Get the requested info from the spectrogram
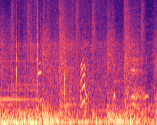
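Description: Labrador retriever giving short, excited yips and whines, one about half a second in and a quick run of them just after a second, over background music.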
